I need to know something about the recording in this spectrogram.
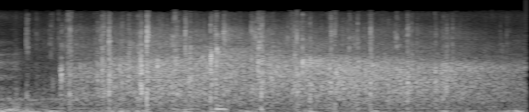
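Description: An audience applauds steadily, a dense wash of many hands clapping at a fairly loud, even level that holds for the whole stretch without voices over it.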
